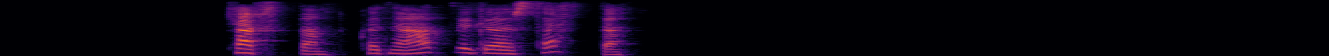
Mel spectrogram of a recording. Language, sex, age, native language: Icelandic, female, 50-59, Icelandic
